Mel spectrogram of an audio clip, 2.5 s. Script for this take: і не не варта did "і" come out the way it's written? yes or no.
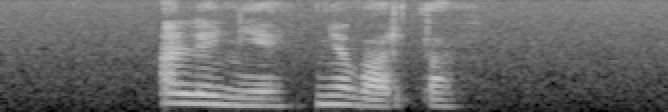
no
